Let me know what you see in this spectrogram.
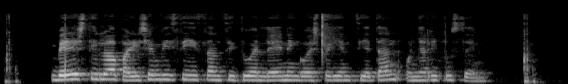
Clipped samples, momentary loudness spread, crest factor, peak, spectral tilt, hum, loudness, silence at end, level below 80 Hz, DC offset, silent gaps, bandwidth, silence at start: under 0.1%; 17 LU; 22 dB; -2 dBFS; -5 dB/octave; none; -24 LUFS; 0.3 s; -62 dBFS; under 0.1%; none; 11.5 kHz; 0.05 s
